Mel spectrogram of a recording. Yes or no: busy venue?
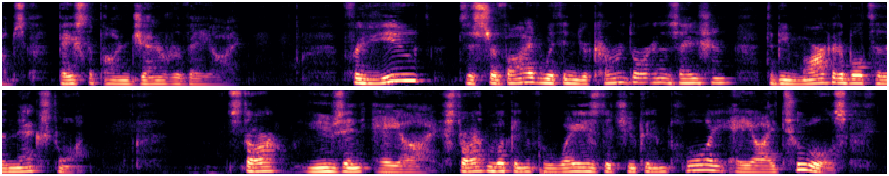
no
